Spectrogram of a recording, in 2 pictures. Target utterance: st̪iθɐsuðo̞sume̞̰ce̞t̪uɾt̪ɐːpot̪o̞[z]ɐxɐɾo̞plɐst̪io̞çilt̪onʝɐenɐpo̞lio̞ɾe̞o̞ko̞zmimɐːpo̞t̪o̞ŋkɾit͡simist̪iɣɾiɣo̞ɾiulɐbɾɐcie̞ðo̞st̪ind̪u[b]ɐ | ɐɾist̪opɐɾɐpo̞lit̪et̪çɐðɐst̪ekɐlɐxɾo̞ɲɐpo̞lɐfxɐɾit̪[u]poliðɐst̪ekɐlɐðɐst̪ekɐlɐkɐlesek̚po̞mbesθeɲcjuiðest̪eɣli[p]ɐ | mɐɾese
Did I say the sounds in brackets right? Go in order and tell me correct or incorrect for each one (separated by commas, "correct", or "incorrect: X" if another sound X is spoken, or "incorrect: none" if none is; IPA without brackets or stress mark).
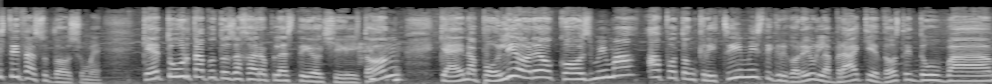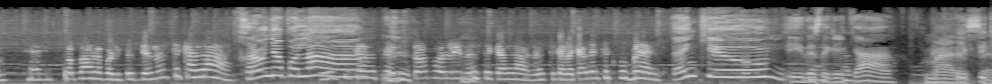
correct, correct, incorrect: o, incorrect: c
